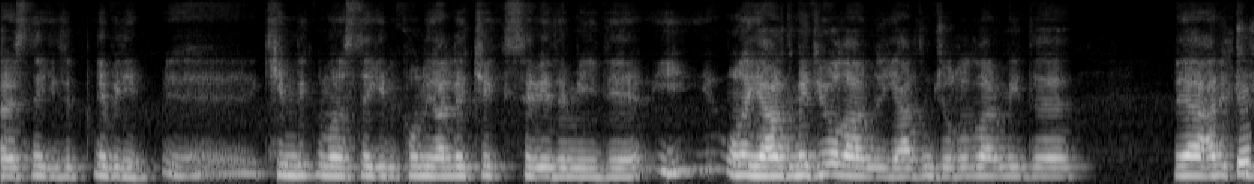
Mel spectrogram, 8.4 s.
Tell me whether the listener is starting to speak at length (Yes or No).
No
